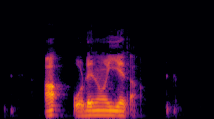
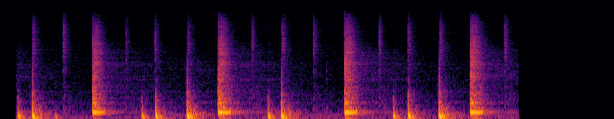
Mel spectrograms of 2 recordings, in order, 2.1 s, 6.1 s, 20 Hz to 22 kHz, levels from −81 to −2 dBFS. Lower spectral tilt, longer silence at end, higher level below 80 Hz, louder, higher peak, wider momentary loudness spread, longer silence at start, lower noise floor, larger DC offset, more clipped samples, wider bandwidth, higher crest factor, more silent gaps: about the same, -6 dB/octave vs -6 dB/octave; second, 0.8 s vs 1.05 s; second, -62 dBFS vs -34 dBFS; first, -24 LUFS vs -27 LUFS; about the same, -4 dBFS vs -6 dBFS; second, 7 LU vs 12 LU; first, 0.45 s vs 0.15 s; first, -57 dBFS vs -47 dBFS; neither; neither; second, 8.6 kHz vs 15 kHz; about the same, 22 dB vs 20 dB; neither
